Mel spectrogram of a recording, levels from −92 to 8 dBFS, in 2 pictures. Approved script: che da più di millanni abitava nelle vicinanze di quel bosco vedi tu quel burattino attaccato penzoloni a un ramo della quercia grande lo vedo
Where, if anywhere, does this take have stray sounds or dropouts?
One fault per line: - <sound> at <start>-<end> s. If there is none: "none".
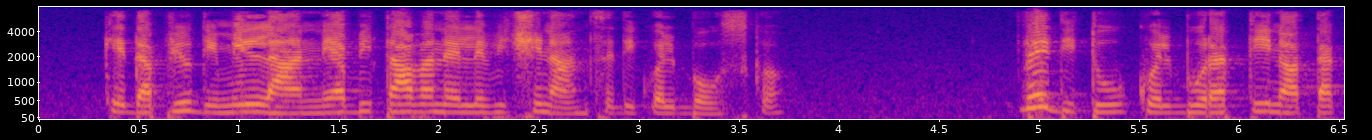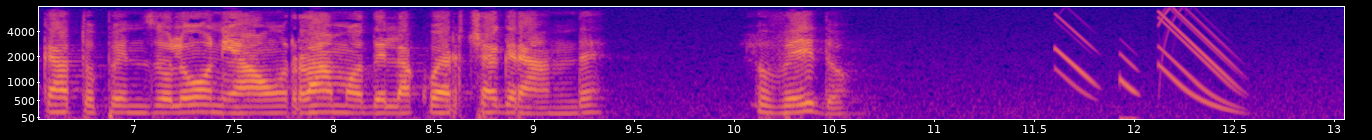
- chirp at 11.6-12.6 s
